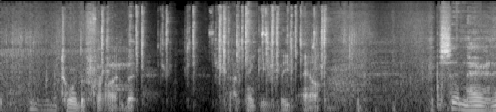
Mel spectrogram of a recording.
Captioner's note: ratchet clicking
